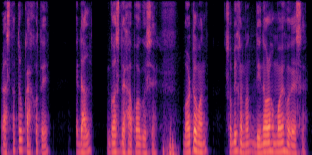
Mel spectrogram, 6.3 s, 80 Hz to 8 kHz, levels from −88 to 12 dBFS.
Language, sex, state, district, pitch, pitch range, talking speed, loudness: Assamese, male, Assam, Kamrup Metropolitan, 115 Hz, 110-125 Hz, 125 wpm, -21 LUFS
